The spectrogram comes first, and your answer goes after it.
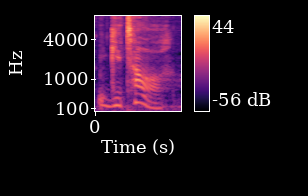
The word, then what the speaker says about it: guitar: U is not pronounced before after G and before a vowel. guess, Guidance, guitar, guess. Silent W.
